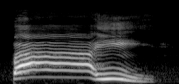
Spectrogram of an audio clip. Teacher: parece que a onda sonora ela está diminuindo ela está se apagando o i o fonema I ele se apaga ele perde força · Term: decrescente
